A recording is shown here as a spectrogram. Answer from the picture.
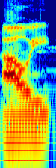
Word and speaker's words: Aoi: I always hear it as Aoi, you know. So like, Owie, yeah.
